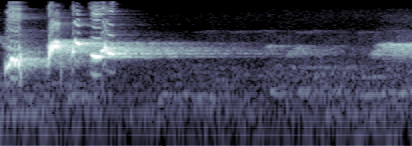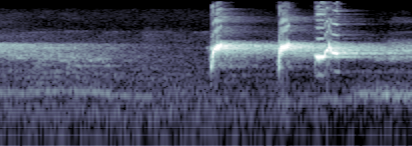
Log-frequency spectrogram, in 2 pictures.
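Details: Red-whiskered bulbul from Thailand: a quick cluster of three or four sharp chirpy notes, a pause filled by a soft lingering echo, then another rapid three-note bubbly phrase.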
